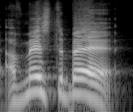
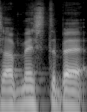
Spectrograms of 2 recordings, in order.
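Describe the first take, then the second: First: Hushed self-correction; whispered aside. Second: Said in the usual way. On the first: Real, not acted. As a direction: whisper I've missed a bit, no voice. Repeats it to herself.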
